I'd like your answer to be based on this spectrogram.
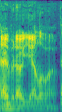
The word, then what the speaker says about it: David Oyelowo: David Oyelowo.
